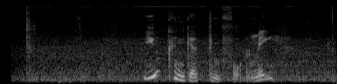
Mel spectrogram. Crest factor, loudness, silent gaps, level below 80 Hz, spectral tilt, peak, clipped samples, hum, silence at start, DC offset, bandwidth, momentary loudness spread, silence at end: 20 dB; -31 LUFS; none; -80 dBFS; -4.5 dB/octave; -14 dBFS; under 0.1%; none; 0.1 s; under 0.1%; 16 kHz; 18 LU; 0 s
